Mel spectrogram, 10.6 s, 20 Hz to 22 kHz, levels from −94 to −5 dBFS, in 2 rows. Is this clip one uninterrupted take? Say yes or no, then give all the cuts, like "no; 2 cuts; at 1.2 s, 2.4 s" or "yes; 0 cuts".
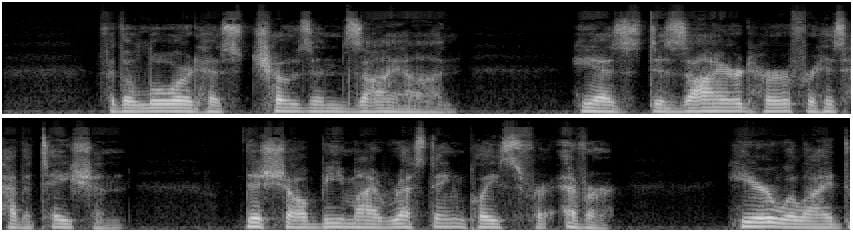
yes; 0 cuts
